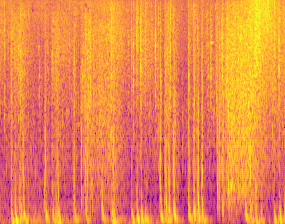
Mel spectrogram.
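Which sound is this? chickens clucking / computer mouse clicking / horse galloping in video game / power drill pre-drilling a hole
horse galloping in video game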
